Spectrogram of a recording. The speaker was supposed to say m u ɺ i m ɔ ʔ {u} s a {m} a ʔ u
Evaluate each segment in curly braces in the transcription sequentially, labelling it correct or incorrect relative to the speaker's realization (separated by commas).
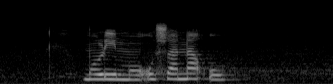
correct, incorrect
